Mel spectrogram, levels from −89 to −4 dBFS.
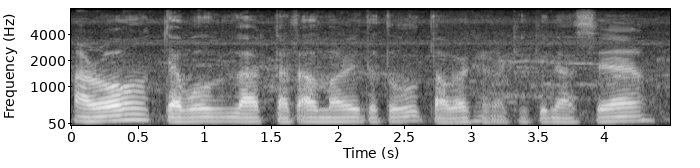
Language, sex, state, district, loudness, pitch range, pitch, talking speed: Nagamese, male, Nagaland, Dimapur, -19 LUFS, 100-115 Hz, 105 Hz, 145 wpm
